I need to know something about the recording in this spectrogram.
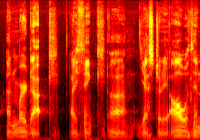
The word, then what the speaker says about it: Murdaugh: which is funny because the judge can't figure out how to say the last name for for a family that's so famous and and well known in the legal field in the area he called him Murdo murder and Murdoch I think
